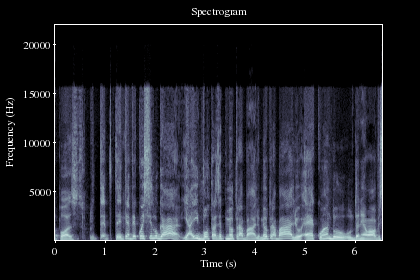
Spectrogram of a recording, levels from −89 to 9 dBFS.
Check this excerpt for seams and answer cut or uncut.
uncut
